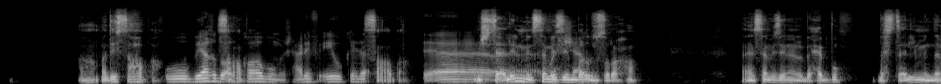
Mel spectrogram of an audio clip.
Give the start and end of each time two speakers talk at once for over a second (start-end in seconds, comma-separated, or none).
4.7-6.0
